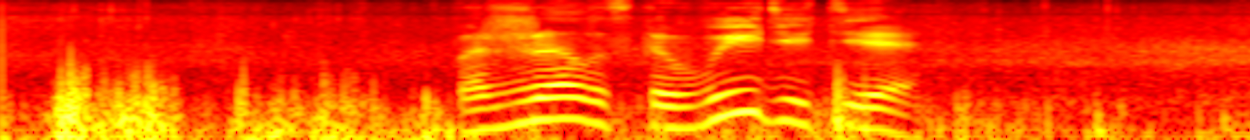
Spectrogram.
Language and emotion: Russian, angry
